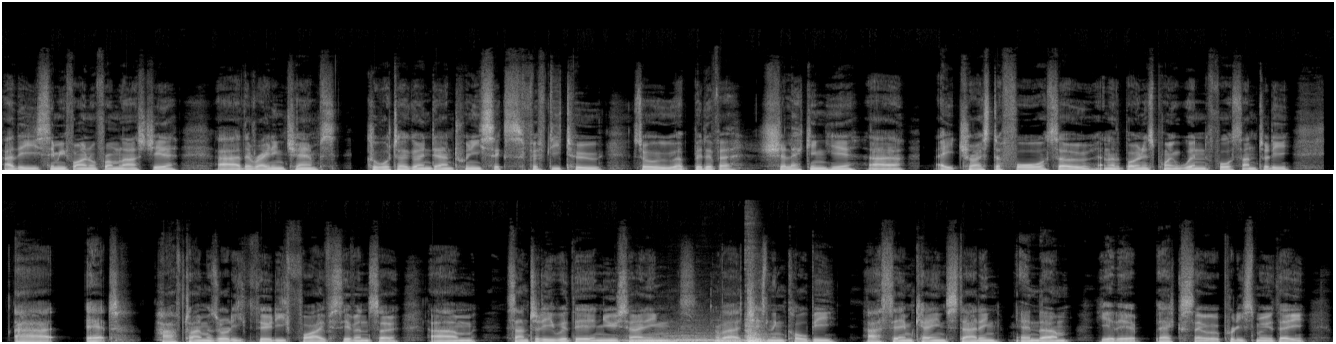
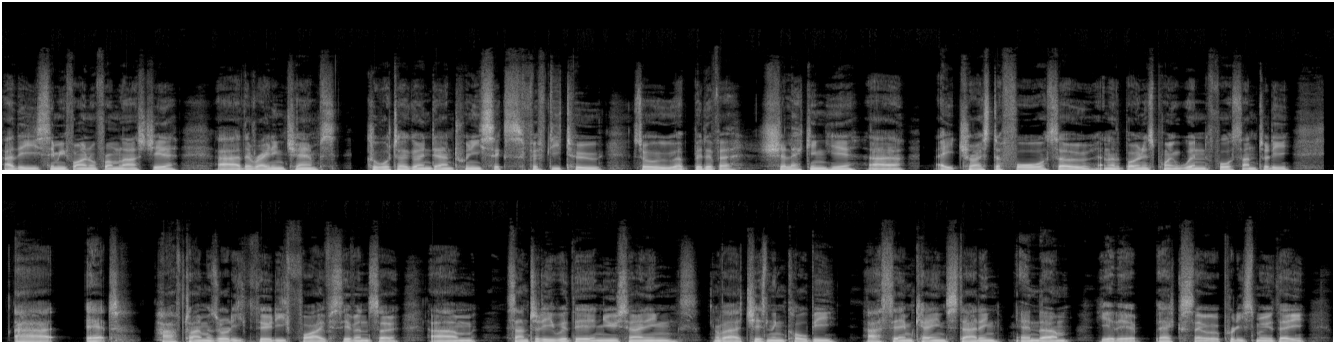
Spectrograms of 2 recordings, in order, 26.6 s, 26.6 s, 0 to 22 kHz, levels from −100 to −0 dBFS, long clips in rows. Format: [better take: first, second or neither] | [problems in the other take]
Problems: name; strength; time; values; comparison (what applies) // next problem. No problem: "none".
second | door banging; loud; from 20 to 21 s; peak 4 dB above the speech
